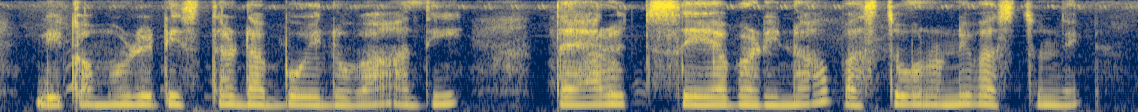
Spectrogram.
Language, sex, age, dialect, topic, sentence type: Telugu, female, 25-30, Telangana, banking, statement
